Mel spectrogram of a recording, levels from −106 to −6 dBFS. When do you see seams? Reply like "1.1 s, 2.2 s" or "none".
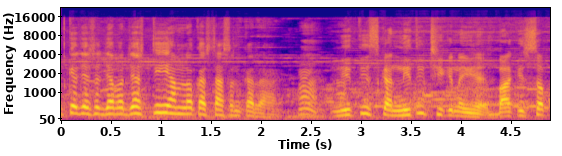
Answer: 2.6 s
